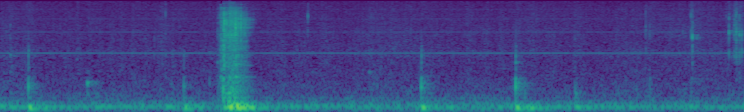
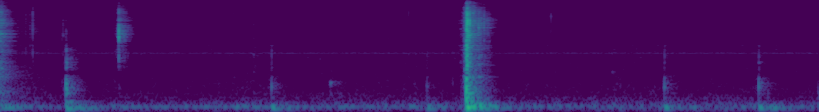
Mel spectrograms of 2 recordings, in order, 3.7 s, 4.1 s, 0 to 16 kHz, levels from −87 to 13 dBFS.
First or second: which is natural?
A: first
